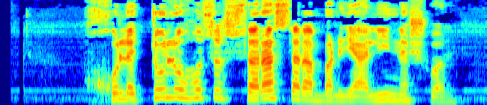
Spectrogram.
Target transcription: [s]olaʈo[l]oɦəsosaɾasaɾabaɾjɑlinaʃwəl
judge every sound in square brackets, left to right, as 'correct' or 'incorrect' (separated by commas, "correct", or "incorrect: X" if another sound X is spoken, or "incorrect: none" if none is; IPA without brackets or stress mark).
incorrect: x, correct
